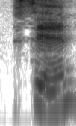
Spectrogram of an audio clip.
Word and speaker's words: Cyn: sin to the show hello hello am I pronouncing that correct sin yes okay I just wanted to make sure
